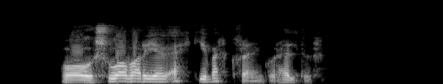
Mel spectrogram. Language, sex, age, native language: Icelandic, male, 40-49, Icelandic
